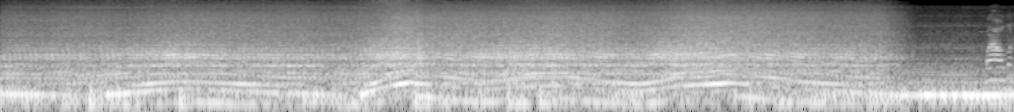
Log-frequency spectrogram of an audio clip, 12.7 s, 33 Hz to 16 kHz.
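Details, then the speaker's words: Kit car replica on 1986 Fiero GT chassis, after replacing a valve to cure high idle, in neutral or park; fast idle with revs swinging up and down, tach roughly 1600-1800 rpm, still too high; high idle. "Looks like the tack is still riding high. We're looking at roughly around, I don't know, it looks maybe between 16 and 1800, which is still too high."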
